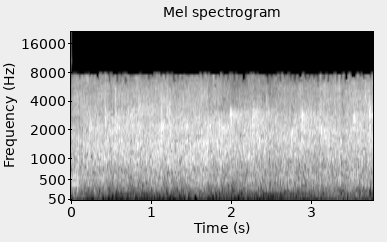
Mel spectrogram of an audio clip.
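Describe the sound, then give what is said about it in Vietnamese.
A large church audience claps steadily and loudly for several seconds, a dense, continuous wash of applause with no voices rising above it. “Chúng ta cùng tạ ơn Chúa và chúc mừng thành công này một tràng pháo tay thật lớn.”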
